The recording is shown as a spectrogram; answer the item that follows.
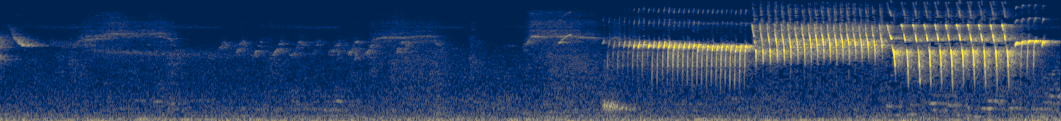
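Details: Canary song played as a lure for young or silent canaries: soft scattered high twitters at first, then from midway a loud, fast, steady rattling trill broken by short switches of pitch.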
